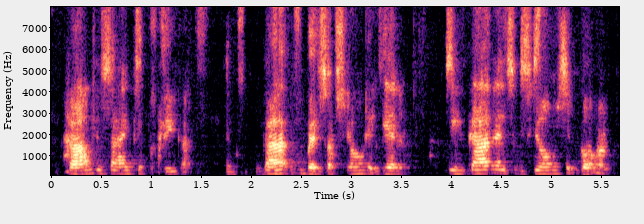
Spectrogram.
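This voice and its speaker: A man giving a formal conference speech to young people, measured and unhurried with occasional hesitant pauses. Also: a little high. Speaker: conference speaker. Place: conference hall. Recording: distant mic with faint background noise.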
